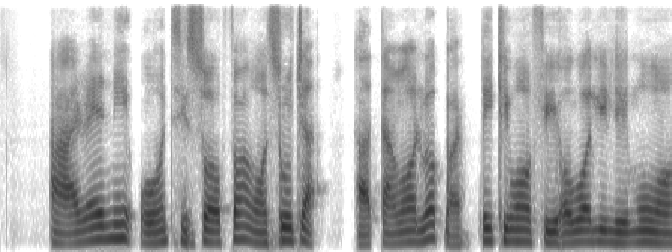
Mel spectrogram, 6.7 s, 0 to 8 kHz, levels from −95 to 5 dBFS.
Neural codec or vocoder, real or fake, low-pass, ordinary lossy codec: codec, 16 kHz, 1 kbps, FreqCodec, larger model; fake; 7.2 kHz; none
